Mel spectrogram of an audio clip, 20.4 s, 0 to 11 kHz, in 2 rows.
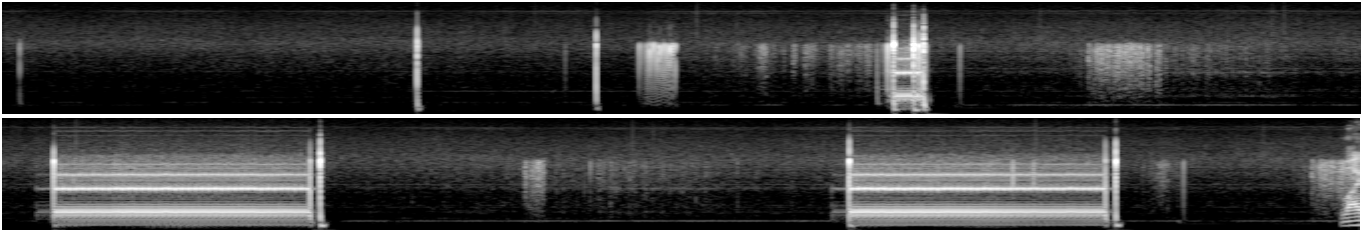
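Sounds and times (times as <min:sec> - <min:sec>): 
fuzzy hissing telephone line noise: 0:00.0 - 0:20.3
telephone ringback tone over fuzzy trunk line: 0:10.5 - 0:12.6, 0:16.4 - 0:18.5.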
